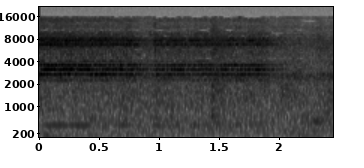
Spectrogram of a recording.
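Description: Hot air rework gun blowing steadily over a BGA reballing stencil, melting solder paste onto an eMMC chip. A high thin whine and a lower tone that breaks into short pulses run over it, both cutting off just before the end.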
